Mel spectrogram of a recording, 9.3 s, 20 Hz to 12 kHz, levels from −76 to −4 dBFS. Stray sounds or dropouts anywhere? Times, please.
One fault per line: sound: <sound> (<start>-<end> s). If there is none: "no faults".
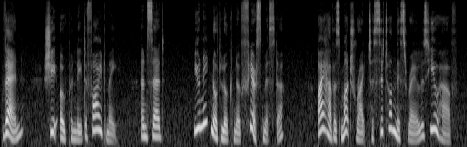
no faults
